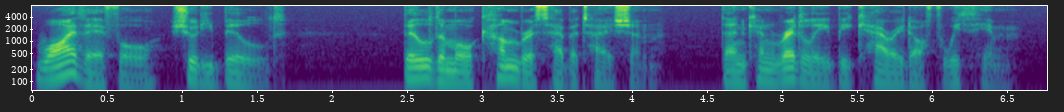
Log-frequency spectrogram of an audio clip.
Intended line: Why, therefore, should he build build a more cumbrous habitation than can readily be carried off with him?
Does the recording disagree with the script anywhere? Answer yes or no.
no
